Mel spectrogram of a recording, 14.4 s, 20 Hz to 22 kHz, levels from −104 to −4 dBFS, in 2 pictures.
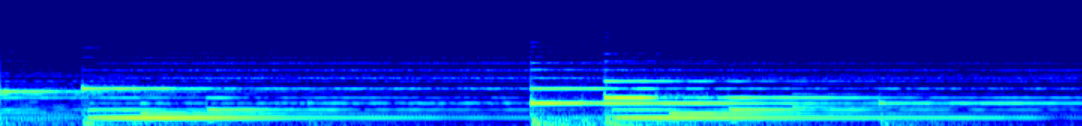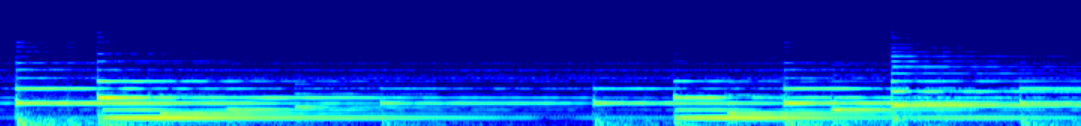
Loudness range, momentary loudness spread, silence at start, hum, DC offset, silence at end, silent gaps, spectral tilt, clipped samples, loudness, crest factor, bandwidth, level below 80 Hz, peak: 6 LU; 19 LU; 0 s; none; under 0.1%; 0 s; none; -6 dB/octave; under 0.1%; -51 LUFS; 18 dB; 6.4 kHz; -74 dBFS; -34 dBFS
